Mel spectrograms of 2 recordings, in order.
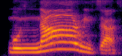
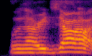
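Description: First: The stress is on the second syllable. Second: The stress is on the fourth syllable. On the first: "두 번째" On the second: "네 번째"

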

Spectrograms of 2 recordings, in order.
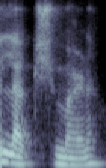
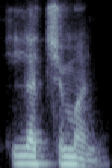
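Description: First: The middle consonant is a 'ksh' cluster. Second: The middle consonant is a plain 'ch' sound. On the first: This is the standard Hindi form. "we don't say Lakshman" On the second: This is the Awadhi and Bhojpuri form used by the community. "we say Lachman"

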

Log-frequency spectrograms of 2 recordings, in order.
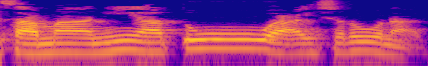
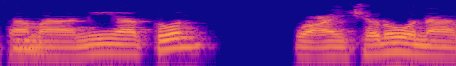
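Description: First: The final n merges nasally into the following w. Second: The final n is pronounced clearly before w. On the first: The speaker calls it wrong. "Kita tidak boleh membaca ini sama niyatu wa isruna. ... Idgham bi gunnah. Tidak" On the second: The speaker calls it right. "sama niyatun harus bertanwin"

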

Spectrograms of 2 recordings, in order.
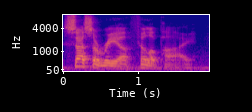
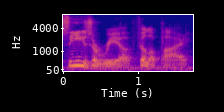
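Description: First: The first part does not sound like Caesar. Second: The first part sounds like the name Caesar. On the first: The speaker calls it wrong. "Oftentimes people will say" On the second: The speaker calls it right. "It is named after Caesar"

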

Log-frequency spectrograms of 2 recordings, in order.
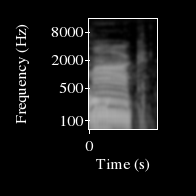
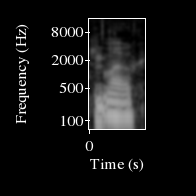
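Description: First: It is said in a plain accent, r pronounced. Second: It is said in a Boston accent, r dropped.

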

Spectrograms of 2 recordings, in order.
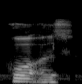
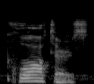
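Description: First: It is said with a British accent. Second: It is said without a British accent. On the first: "Or if I was saying it in British" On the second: "I've lost my British accent completely"

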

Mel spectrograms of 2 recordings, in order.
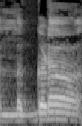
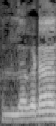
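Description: First: The g sound is doubled and held. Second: The g sound is short and single. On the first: The speaker calls it right. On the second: The speaker calls it wrong.

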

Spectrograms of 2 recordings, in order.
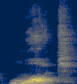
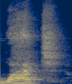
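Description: First: The vowel sounds like an 'o'. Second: The vowel sounds like an open 'a'. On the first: The speaker calls it right. "esa O, A como O" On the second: The speaker calls it wrong. "no watch"

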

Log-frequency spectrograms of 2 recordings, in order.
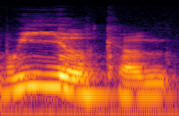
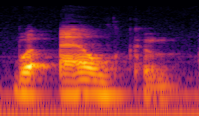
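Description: First: The vowel after the W sounds like 'ee'. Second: The vowel after the W sounds like 'eh'. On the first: The speaker calls it wrong. "it's not an E sound, it's not welcome" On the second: The speaker calls it right. "it's more like welcome"

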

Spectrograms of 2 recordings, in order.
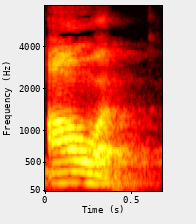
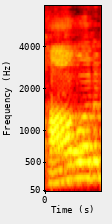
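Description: First: The word starts with a vowel, no h. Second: The word starts with an h sound. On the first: The speaker calls it right. "एच यहां भी नहीं बोलिएगा" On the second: The speaker calls it wrong. "हावर नहीं बोलेगा"

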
